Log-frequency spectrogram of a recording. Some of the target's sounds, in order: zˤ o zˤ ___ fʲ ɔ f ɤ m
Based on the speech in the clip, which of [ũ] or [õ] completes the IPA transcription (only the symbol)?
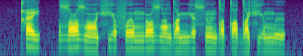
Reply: õ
